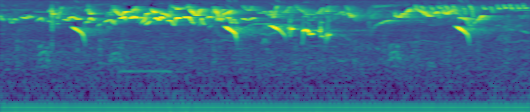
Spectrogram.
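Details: Pair of White-cheeked Bulbuls perched on a shrub at a sanctuary at Pari Tibba, Motidhar, calling; clear downward-swooping whistles mixed with a chatter of higher twittering notes from other birds, steady background hiss.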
